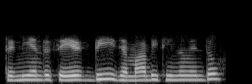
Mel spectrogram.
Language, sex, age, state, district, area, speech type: Sindhi, female, 30-45, Gujarat, Surat, urban, conversation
